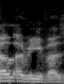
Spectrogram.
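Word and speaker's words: Belta Reivers: Am I pronouncing it right, first of all? The Beltin Bang on, Reivers. mate. The Beltin Reivers.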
